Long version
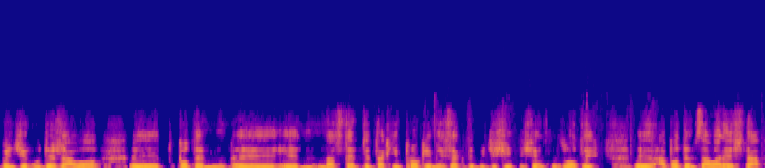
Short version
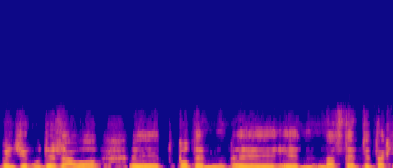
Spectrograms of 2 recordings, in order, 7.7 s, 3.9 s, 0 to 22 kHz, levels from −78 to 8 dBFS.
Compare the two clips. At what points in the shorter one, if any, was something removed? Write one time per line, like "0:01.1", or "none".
none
